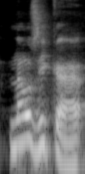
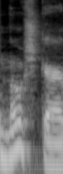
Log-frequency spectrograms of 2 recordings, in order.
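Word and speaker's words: Nausicaä: Então, na teoria seria a maneira grega de pronunciá-lo. ou dependendo do seu ponto de vista, o original seria o japonês. Daí a maneira como eles falam lá no Japão seria a maneira correta de pronunciá-lo.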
